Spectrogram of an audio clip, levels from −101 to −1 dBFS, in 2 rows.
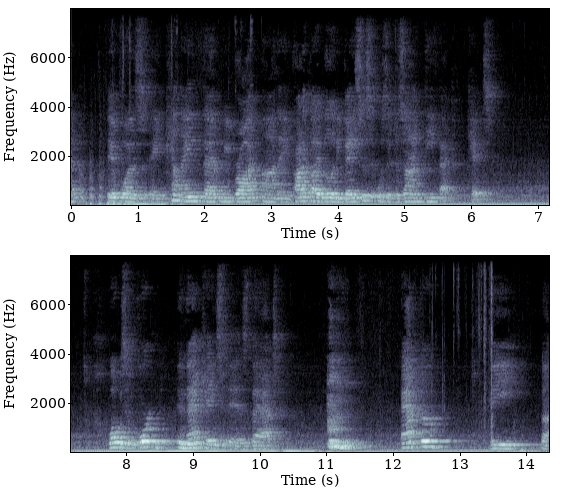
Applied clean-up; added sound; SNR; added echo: none; Accelerating, revving, vroom; 7 dB; reverberation time 0.9 s.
